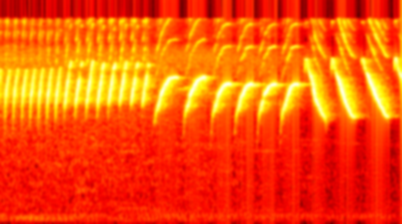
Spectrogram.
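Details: Belgian canary singing for training: a fast high rattle of clipped notes, then slower looping whistles repeated about three per second, ending with sharp falling notes.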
